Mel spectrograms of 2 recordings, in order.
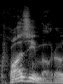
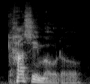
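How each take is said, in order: First: The name begins with a KW sound. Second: The name begins with a plain K sound. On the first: "I've always heard Quasimodo" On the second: "saying the Q as a K"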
